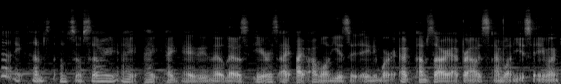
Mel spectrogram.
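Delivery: mock frightened stuttering, whispered. Retelling how a coworker answered after he scared her: imitating a scared stammering apology. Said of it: "like I just scared her".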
